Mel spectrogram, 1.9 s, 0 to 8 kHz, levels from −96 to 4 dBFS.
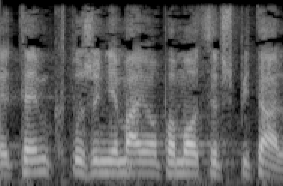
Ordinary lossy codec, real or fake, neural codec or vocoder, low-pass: none; real; none; 7.2 kHz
